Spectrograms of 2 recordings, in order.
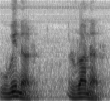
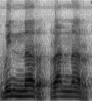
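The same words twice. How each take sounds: First: The middle consonants are single and short. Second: The middle consonants are doubled and held long. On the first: The speaker calls it right. "But English ಅಂತ ಬಂದಾಗ" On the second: The speaker calls it wrong. "ಕನ್ನಡದಲ್ಲಿ ಹೇಳಬೇಕಾದ್ರೆ ಅದು ಹಾಗೆ ಬಂದಿರೋದು"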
